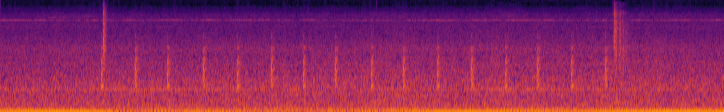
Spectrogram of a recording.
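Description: A turn indicator ticks rapidly inside the cab.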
